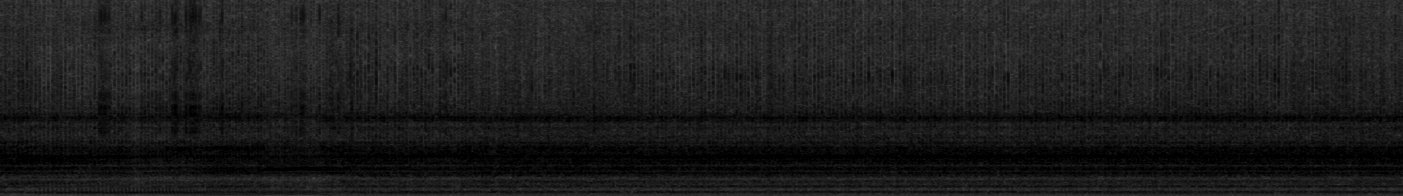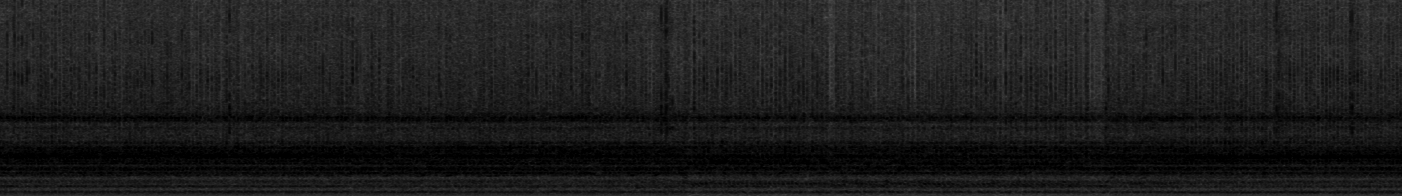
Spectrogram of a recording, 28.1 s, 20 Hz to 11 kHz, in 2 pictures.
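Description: Bajaj Pulsar 200NS motorcycle's single-cylinder engine running steadily while riding at low speed, with a brief change in engine note about three seconds in, over constant wind and road noise on the microphone.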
